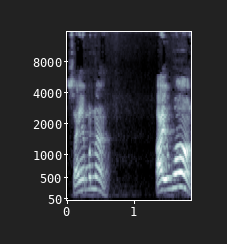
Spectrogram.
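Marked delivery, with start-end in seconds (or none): 1.3-1.9 emphasis landing hard on the word won. Explaining english stress patterns in indonesian, stress on won. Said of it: "Penekanannya pada kata won".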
